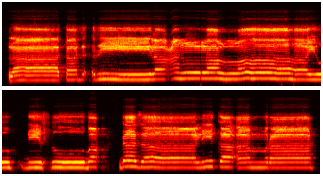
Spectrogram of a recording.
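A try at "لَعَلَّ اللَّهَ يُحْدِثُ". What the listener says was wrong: Ronya tebal, sunya juga jangan tertahan, tidak panjang su. La'allallaha yuhditsu ba'da zalika amra. Itu nggak panjang, La'allanya kan nggak panjang. La'allallah. Ya, bukan yu ya Bu, tapi yuh kecil ya. Di tengah-tengah Jangan yuh di su.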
